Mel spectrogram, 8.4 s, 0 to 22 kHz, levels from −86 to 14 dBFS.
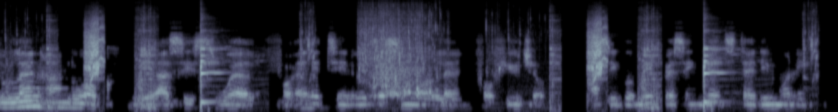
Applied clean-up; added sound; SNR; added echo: none; Liquid; -3 dB; none.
